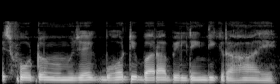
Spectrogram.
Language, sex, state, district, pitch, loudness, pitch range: Hindi, male, Arunachal Pradesh, Longding, 105 Hz, -17 LUFS, 100-110 Hz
